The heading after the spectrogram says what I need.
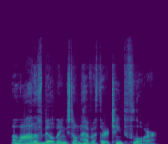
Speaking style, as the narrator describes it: I said

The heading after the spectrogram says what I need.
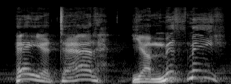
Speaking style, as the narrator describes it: He chuckled, shouting

